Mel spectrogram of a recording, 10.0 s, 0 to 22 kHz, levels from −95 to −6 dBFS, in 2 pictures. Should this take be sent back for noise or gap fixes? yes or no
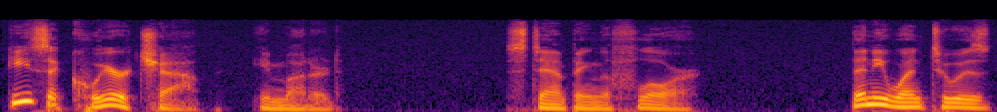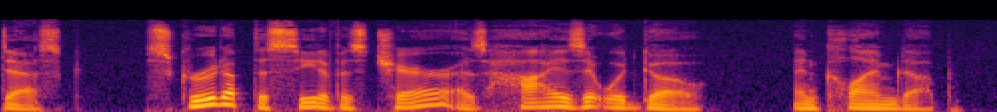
no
